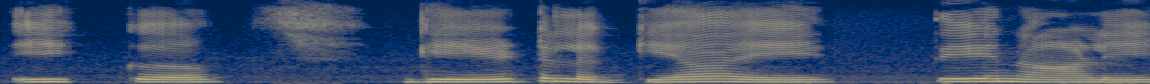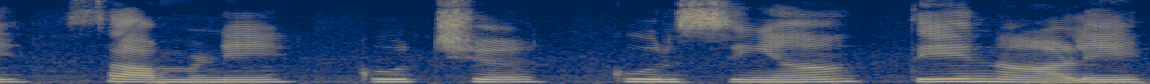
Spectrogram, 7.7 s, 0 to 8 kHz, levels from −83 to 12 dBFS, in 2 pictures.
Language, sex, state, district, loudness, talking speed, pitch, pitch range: Punjabi, female, Punjab, Pathankot, -15 LUFS, 95 wpm, 225 Hz, 210-240 Hz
